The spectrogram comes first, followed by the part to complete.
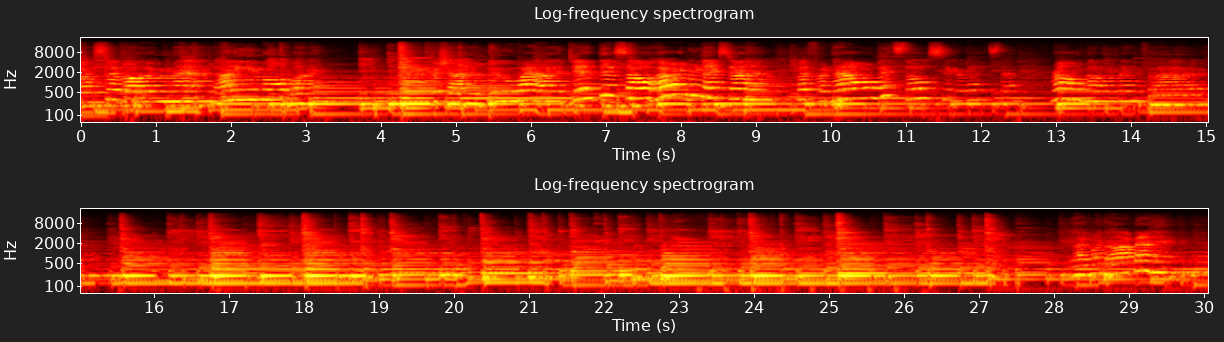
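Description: A woman sings over her own strummed steel-string acoustic guitar. About halfway through, the voice drops out for roughly a dozen seconds of strumming alone, and the singing comes back near the end.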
